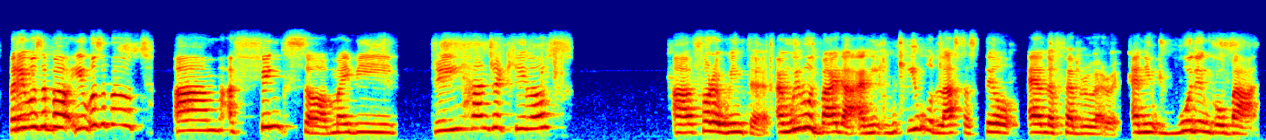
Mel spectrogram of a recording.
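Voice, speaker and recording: The lo-fi clip carries a faint hiss or hum beneath a fairly high female voice. She's a Polish woman in her thirties with a matching accent, a guest in a relaxed conversation who narrates animatedly and fills gaps with "you know" and similar words.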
